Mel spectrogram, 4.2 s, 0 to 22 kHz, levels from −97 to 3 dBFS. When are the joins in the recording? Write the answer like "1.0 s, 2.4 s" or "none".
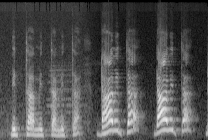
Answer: none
